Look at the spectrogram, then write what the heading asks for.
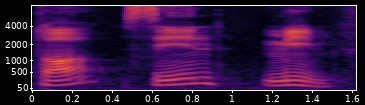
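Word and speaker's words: طسم: تا سین میم. اینطور میخوانیم تا سین میم. ولی چون روی سین و میم مد هست، هر کلمه اسم سین و میم رو در هنگام تلفظ کش میدیم.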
